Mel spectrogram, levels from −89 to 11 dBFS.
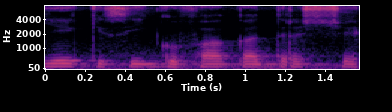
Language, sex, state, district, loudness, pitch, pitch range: Hindi, male, Uttar Pradesh, Jalaun, -36 LUFS, 125 Hz, 125-130 Hz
